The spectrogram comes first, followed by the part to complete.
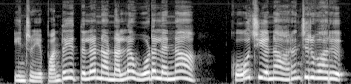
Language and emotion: Tamil, fearful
